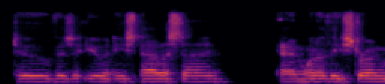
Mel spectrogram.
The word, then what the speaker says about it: Palestine: just um you visited East Palestine Ohio it's pronounced Palestine okay um they don't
